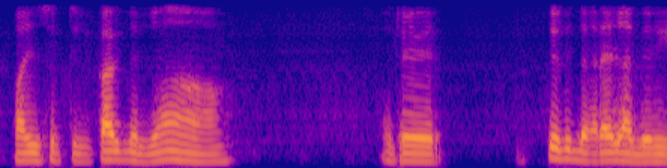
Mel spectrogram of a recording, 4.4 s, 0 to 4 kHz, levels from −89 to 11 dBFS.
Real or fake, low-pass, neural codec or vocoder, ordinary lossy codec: fake; 3.6 kHz; codec, 16 kHz, 0.7 kbps, FocalCodec; none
